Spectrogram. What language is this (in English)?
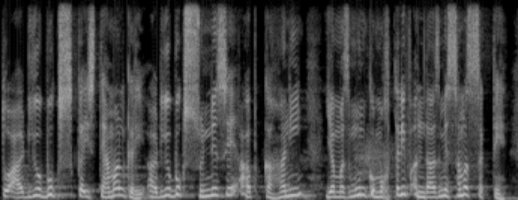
Urdu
